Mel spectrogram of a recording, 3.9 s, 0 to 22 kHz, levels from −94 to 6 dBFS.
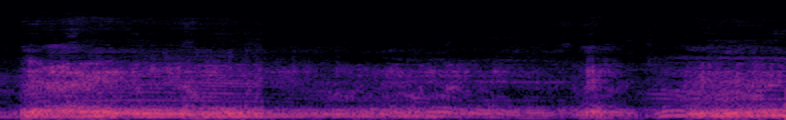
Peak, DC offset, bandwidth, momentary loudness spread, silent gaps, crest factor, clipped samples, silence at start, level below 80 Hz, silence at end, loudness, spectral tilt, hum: -26 dBFS; under 0.1%; 13 kHz; 10 LU; none; 16 dB; under 0.1%; 0 s; -68 dBFS; 0 s; -44 LUFS; -8 dB/octave; none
